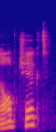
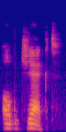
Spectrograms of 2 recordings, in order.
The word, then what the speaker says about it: object: Pay attention to pronunciation. This is an object, okay, when you see this word, you say, okay, this is an object, yeah, but when you have it as a verb, that's object, okay, object.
